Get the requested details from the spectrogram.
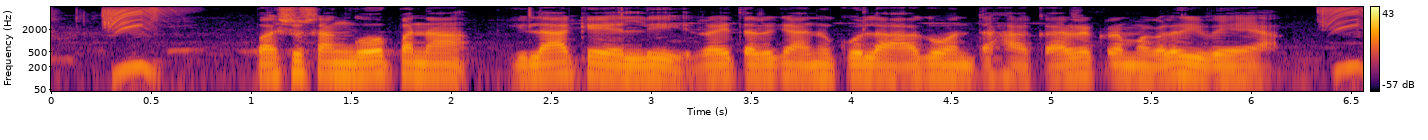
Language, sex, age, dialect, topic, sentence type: Kannada, male, 18-24, Central, agriculture, question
